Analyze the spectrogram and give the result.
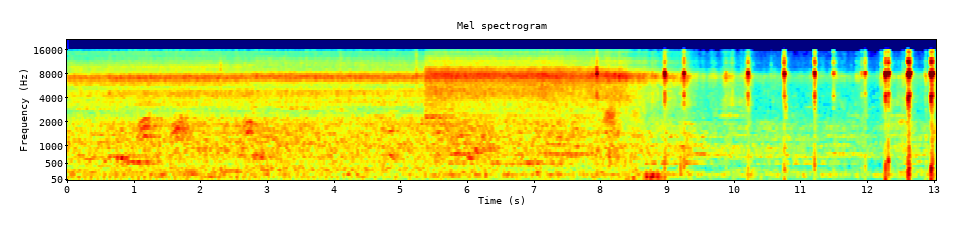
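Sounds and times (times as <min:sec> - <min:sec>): spinach sizzling in oil: 0:00.1 - 0:09.3.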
